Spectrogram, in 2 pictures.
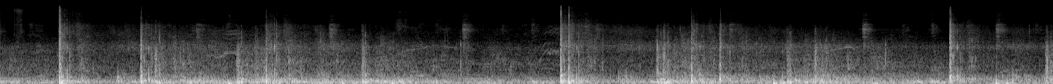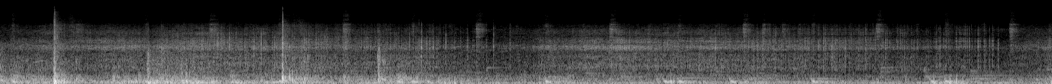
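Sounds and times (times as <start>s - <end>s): low rumble of booms: 0.0s - 16.4s
firework shells bursting: 0.0s - 21.0s.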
